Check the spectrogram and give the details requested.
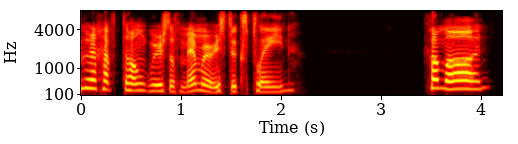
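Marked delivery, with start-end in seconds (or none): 3.5-4.1 loud, high, teasing urging; playful exasperation; snorting impatience. A narrator's reading. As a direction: chide them, pitched up. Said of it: "she snorts you".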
